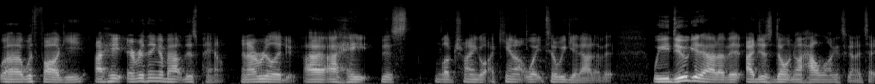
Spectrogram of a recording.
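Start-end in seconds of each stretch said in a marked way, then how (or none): none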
